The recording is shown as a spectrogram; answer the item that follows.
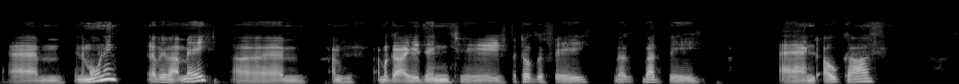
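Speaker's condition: Profound deafness, acquired from meningitis

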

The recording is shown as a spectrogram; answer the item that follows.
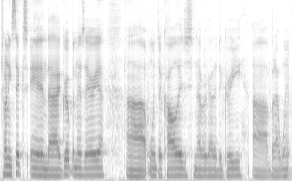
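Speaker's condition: No condition

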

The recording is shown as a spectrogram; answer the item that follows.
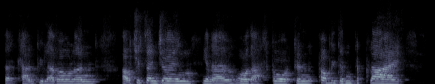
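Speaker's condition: Profound deafness; congenital, diagnosed at 2.5 years, no language before diagnosis, cochlear implant about 9 years ago; hears speech sounds better with implant, combines lip reading and listening, needs video, not phone; learned to speak via speech trainer, mimicking mother's sounds, hours daily, uses sign language socially

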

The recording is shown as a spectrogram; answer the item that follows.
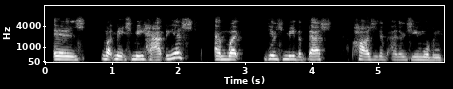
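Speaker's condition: Bilateral cleft lip and palate; surgeries needed to function normally with eating, speaking, drinking

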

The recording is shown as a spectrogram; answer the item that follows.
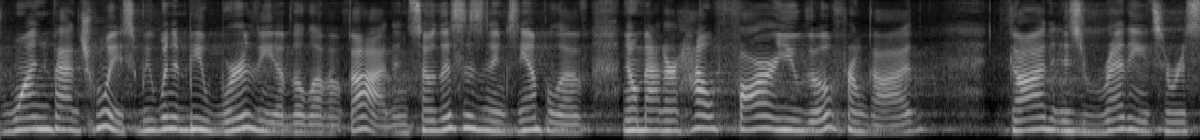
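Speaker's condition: Cleft palate; congenital

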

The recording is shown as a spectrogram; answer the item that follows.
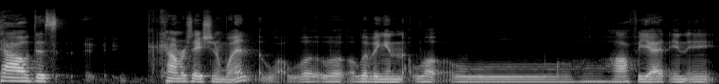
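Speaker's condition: Stuttering; no longer uses fluency techniques, stutters openly including in acting; fluent when singing, formerly word switching and circumlocution, hiding caused tension and struggle; prolonged sounds, blocks

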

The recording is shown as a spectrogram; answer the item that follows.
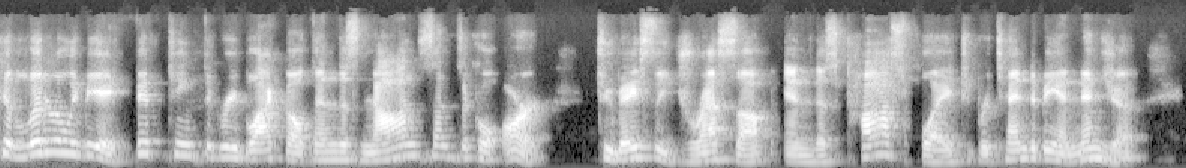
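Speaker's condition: Cleft palate; scars on face

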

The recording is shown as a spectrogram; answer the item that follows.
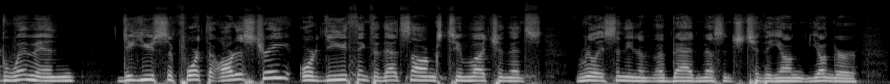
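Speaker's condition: Cleft lip and palate; congenital, lip scar, surgeries in childhood

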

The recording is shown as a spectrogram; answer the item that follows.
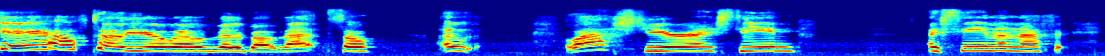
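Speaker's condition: Cerebral palsy; congenital spastic cerebral palsy, slowed brain-to-muscle signalling, uses walker and afos (ankle-foot orthoses) for walking; Crested Valley Therapeutic Riding Program, rides for therapy

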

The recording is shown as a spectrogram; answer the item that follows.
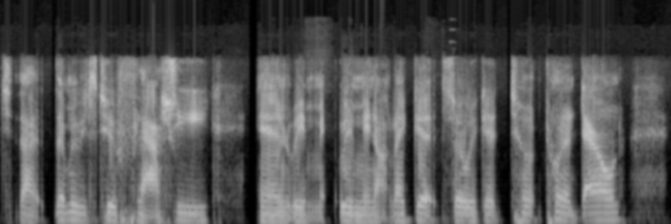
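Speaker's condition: Down syndrome

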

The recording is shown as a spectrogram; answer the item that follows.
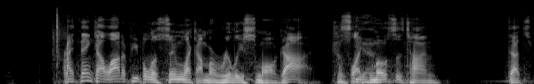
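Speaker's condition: Cleft lip and palate

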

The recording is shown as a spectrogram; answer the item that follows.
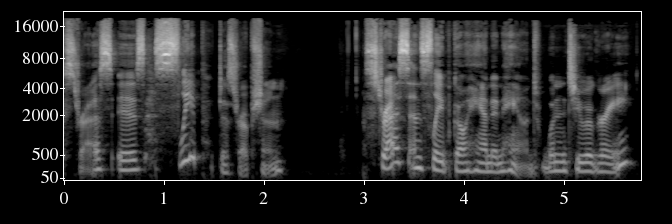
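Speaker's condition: No condition

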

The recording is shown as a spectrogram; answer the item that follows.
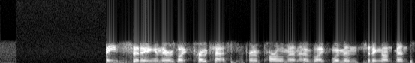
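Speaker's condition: No condition

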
